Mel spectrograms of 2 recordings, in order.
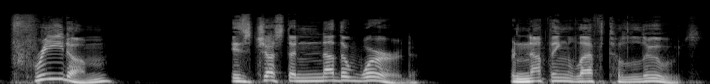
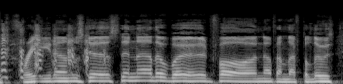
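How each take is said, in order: First: The line is spoken slowly and deliberately. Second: The line is spoken at a normal pace.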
